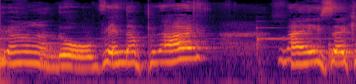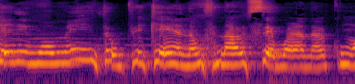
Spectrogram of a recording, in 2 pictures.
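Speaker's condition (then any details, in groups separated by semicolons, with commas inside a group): Amyotrophic lateral sclerosis; bulbar onset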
